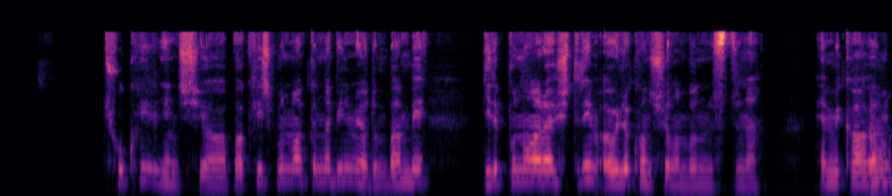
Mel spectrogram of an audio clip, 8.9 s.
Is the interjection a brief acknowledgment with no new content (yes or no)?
yes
